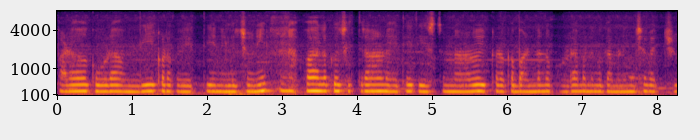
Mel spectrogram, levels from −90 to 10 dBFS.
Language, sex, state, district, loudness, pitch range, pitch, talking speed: Telugu, female, Andhra Pradesh, Krishna, -15 LUFS, 210-225 Hz, 215 Hz, 95 wpm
